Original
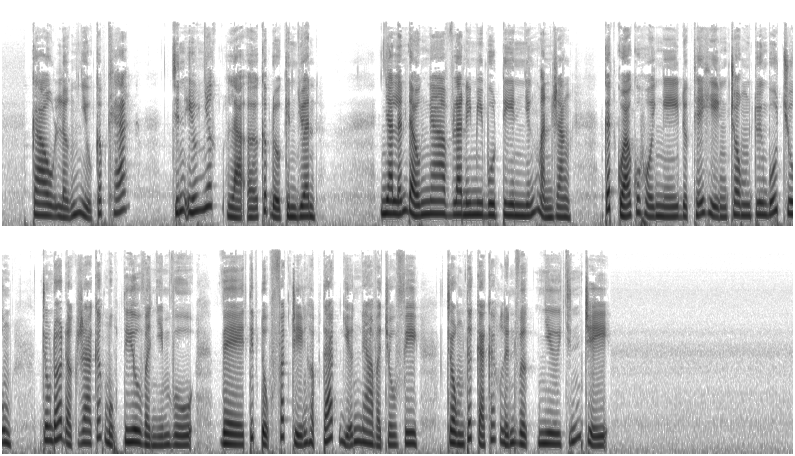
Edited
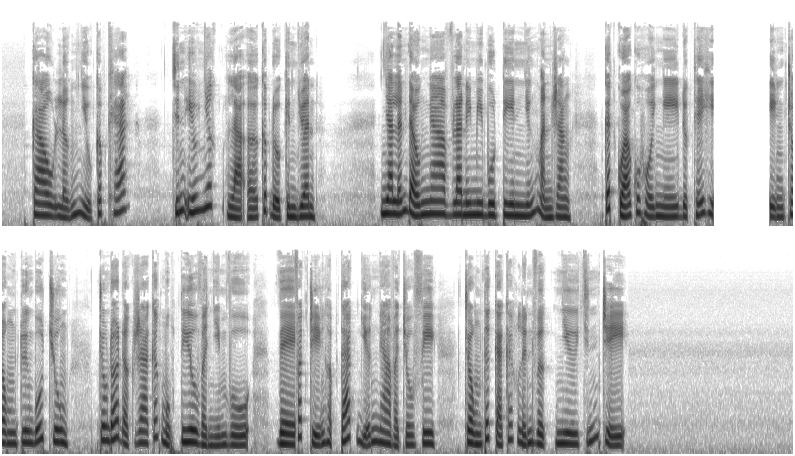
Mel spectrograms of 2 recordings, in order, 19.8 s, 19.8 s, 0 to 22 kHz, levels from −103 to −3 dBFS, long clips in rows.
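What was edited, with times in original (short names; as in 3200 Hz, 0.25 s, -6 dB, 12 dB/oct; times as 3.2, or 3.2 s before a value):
8.89 insert silence 0.71 s
12.84–13.33 cut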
